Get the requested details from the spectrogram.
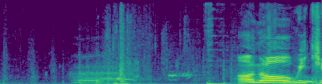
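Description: A heavy punch lands with a thud.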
